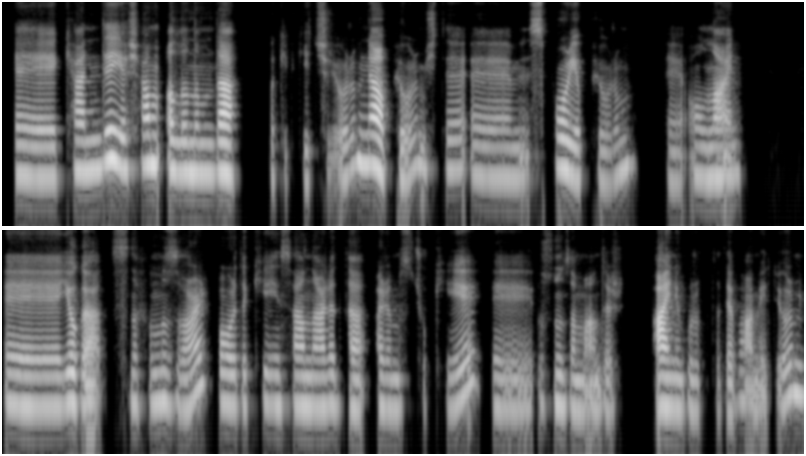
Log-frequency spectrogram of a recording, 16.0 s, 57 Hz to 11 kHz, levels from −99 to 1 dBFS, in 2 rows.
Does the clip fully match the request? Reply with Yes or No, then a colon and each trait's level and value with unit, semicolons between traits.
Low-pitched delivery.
No: medium, 185 Hz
